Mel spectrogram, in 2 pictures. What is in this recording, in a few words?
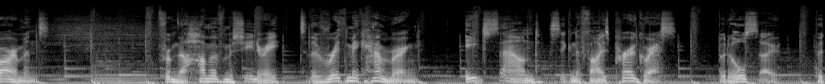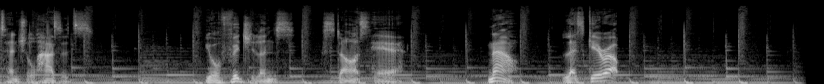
Corporate eLearning Construction; voice-over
